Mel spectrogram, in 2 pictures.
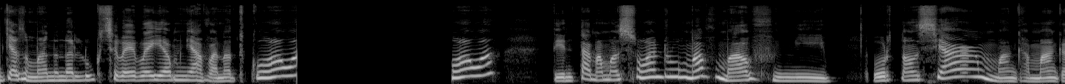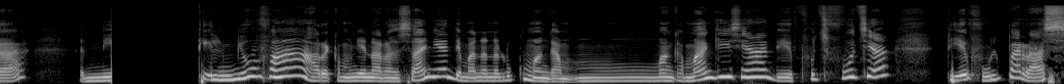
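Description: At 2.97 s the speech cuts to silence for 1.55 s, then returns at 4.85 s about 0.34 s behind where it stopped, so a short stretch is heard twice. At 11.76 s it drops out again for 0.85 s and resumes at 12.62 s roughly 0.7 s ahead, skipping material. Both are stream reconnects: the connection broke, the player went quiet, reconnected and started a fresh decoder mid-stream. Unlike a plain dropout, the timeline jumps on resumption.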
